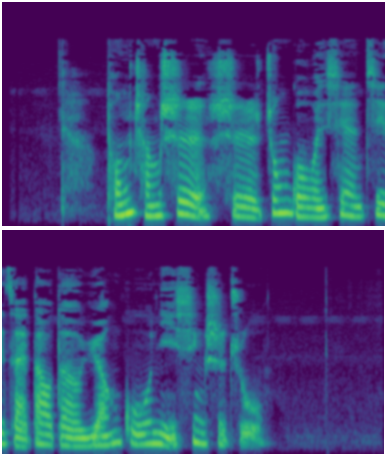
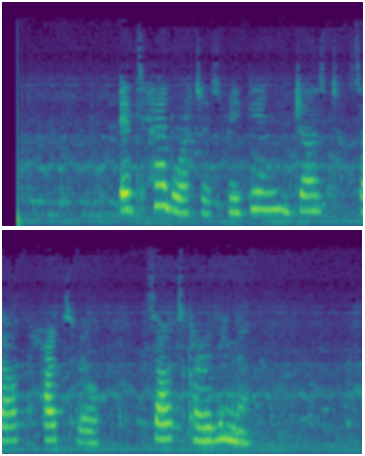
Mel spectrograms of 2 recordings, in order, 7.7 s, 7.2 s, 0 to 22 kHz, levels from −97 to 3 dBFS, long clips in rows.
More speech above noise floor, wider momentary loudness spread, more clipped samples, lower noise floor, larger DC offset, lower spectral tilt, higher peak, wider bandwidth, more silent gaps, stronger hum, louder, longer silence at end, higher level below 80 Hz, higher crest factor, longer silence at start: first, 46 dB vs 26 dB; second, 10 LU vs 15 LU; neither; first, -67 dBFS vs -45 dBFS; neither; second, -4.5 dB/octave vs -6.5 dB/octave; second, -6 dBFS vs -2 dBFS; second, 11.5 kHz vs 13 kHz; neither; neither; about the same, -22 LUFS vs -21 LUFS; first, 1.2 s vs 0.1 s; second, -70 dBFS vs -54 dBFS; about the same, 16 dB vs 20 dB; first, 0.6 s vs 0.2 s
